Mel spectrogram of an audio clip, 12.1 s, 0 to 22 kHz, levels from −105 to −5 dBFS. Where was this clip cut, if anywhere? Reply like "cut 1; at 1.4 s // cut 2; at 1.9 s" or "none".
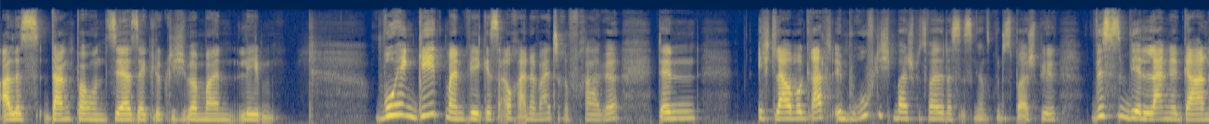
none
